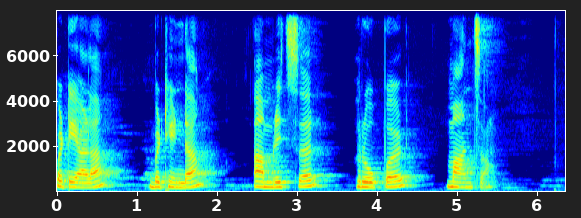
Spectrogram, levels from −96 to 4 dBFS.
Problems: background conversations at intervals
